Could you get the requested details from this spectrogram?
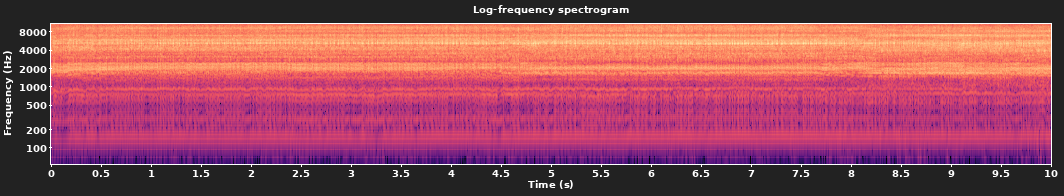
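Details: Traxxas Revo 3.3 nitro RC truck engine, retuned: steady high buzzing whine at constant speed, even and unbroken; healthy. Engine good; transmission, stripped spur gear, starter motor and one-way bearing need replacing.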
